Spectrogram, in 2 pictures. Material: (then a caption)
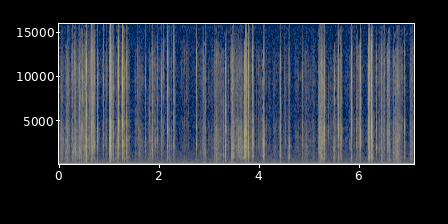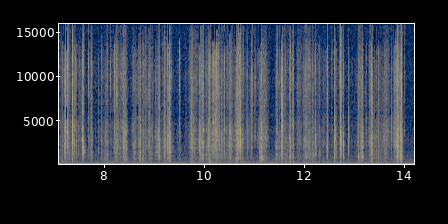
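Aluminium foil. A crumpled ball of thick aluminium foil is pulled open and flattened with the fingertips. It makes a steady stream of dense, bright crinkles and sharp crackles, with louder snaps scattered throughout. The whole clip stays quiet.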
